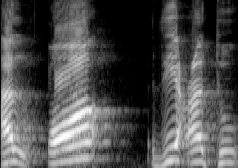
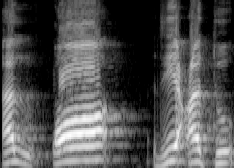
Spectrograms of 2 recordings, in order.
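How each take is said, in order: Both takes have the same delivery.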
